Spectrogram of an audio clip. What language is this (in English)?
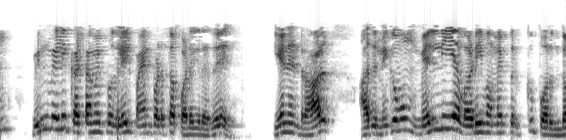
Tamil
